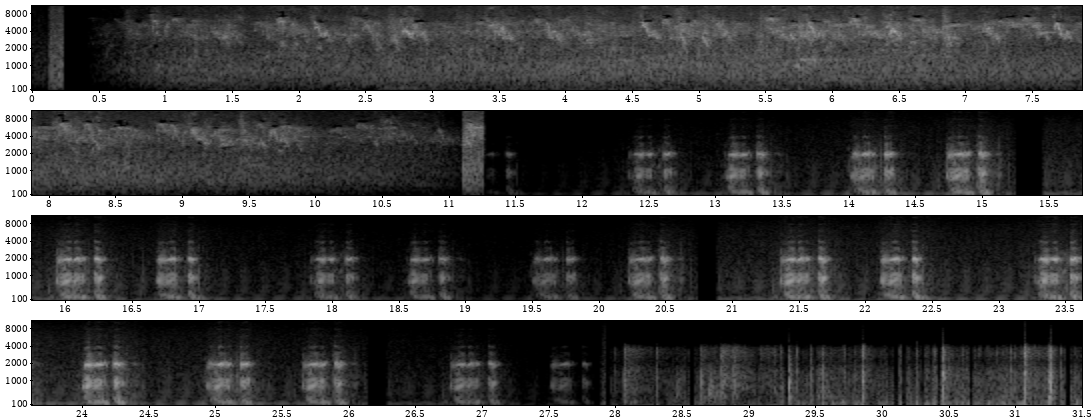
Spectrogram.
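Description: A dense chorus of high chirping calls for about the first ten seconds, then a frog croaking over and over, one short call roughly every second, each call holding a lower and a higher note together, until near the end.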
